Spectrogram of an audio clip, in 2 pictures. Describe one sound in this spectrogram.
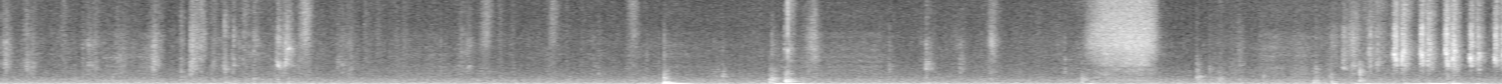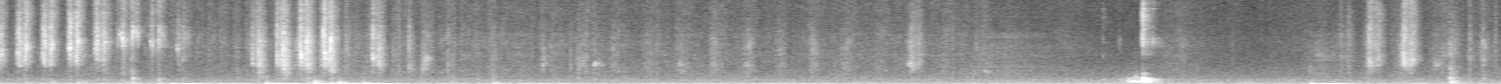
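A cloth rubs briskly against leather.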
